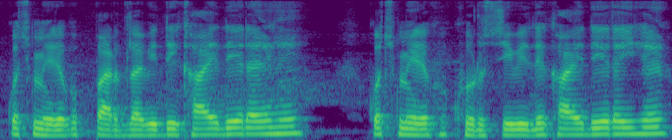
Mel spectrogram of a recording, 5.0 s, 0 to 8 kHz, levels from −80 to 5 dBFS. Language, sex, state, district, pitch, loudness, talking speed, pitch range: Hindi, male, Madhya Pradesh, Katni, 125 Hz, -16 LUFS, 215 wpm, 120-135 Hz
